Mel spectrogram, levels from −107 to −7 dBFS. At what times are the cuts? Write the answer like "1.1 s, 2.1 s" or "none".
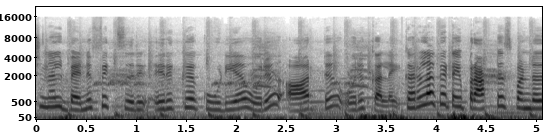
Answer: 3.7 s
